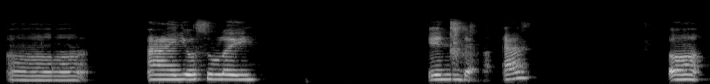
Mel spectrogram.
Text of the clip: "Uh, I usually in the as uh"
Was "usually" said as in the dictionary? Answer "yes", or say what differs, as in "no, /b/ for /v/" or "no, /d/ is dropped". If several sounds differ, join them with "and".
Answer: no, /s/ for /ʒ/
